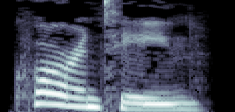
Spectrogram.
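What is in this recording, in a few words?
"quarantine", English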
